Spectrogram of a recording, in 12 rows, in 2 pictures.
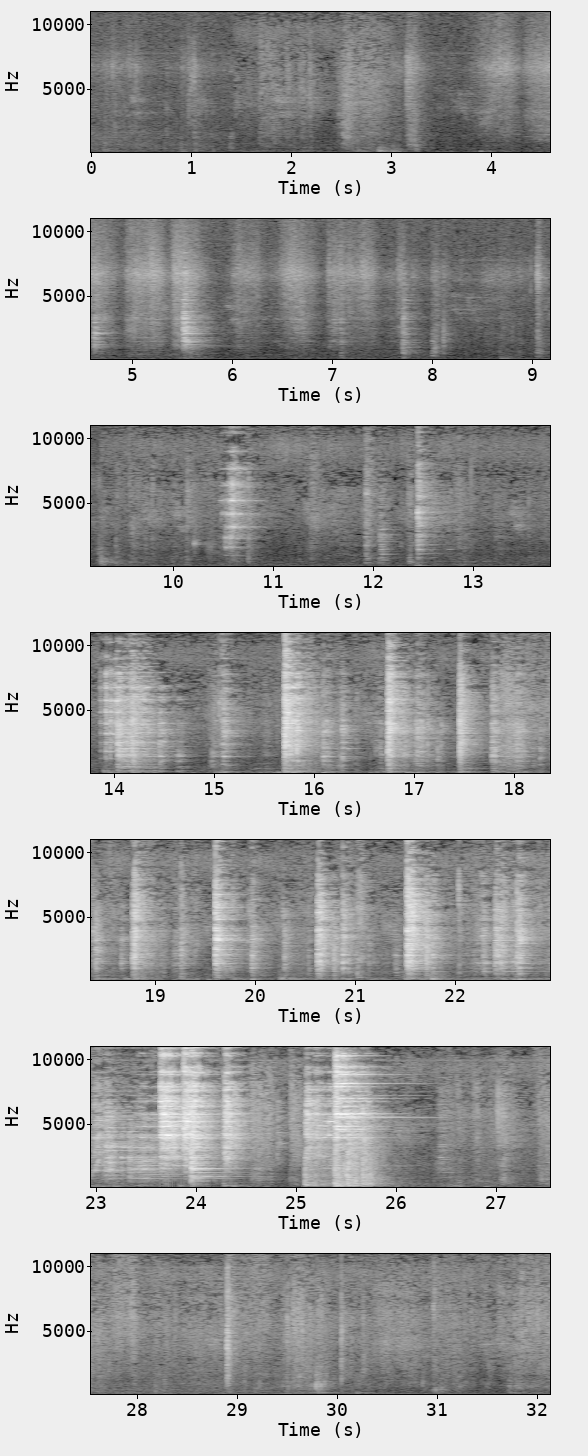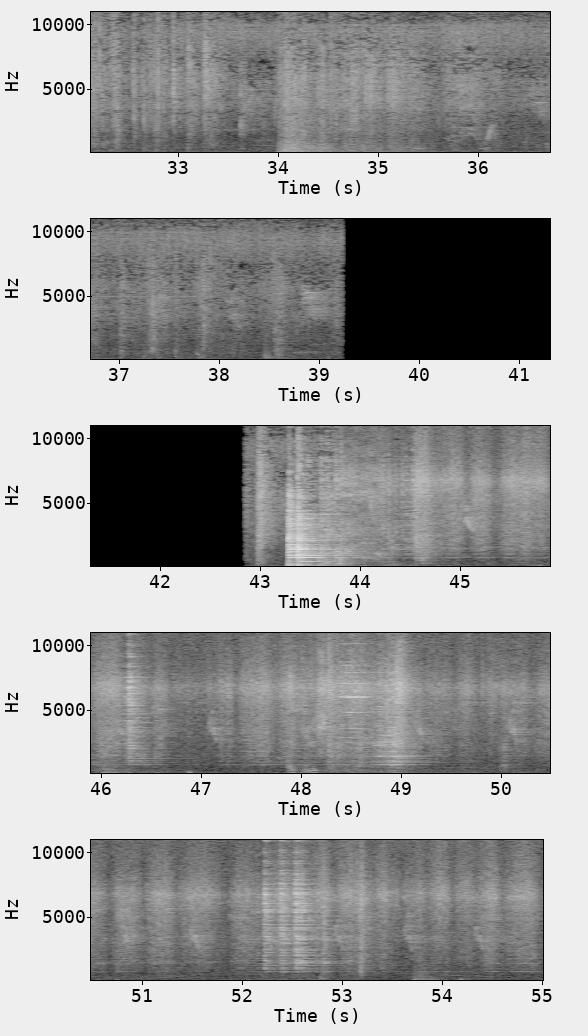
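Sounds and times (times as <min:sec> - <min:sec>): metal scraping on rim: 0:04.4 - 0:06.8, 0:13.8 - 0:28.0, 0:43.3 - 0:55.0
pry bars clanking on metal rim: 0:13.9 - 0:26.5.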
